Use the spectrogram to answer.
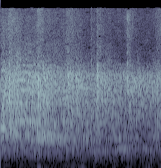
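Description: An audience at an arts festival gives steady applause to the executive mayor, with dense clapping that fades only slightly toward the end.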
